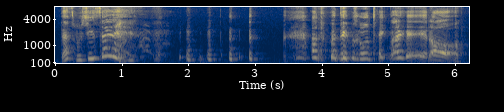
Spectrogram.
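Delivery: high, laughing that's what she said; giggling excuse; laughing defence. Retold or imitated. Defending himself to family, laughing.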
